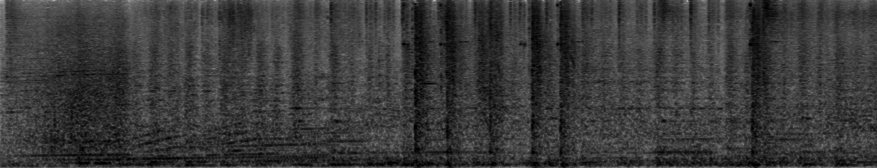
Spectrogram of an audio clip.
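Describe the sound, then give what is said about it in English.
Roaring car engines and squealing tires from a high-speed chase between a Mercedes and a Jeep. The sound is loud and continuous, punctuated by a few sharp bursts. “The pimp's Mercedes almost rams Brian from the driver's side, but falls back in behind the Jeep.”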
